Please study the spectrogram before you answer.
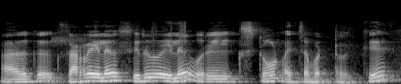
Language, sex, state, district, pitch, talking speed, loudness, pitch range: Tamil, male, Tamil Nadu, Kanyakumari, 130 Hz, 90 wpm, -15 LUFS, 115-160 Hz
